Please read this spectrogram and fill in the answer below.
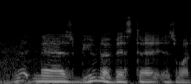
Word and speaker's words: Buena Vista: the Buena Vista is what it's written as Buena Vista is what it's pronounced as if you get a chance to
